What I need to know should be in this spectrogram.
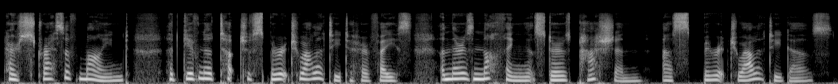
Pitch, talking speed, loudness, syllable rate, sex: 210 Hz, 165 wpm, -18 LUFS, 4.7 syllables/s, female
